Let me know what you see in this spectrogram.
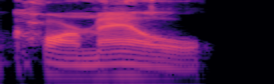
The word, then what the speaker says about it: Carmel: Here, Koresh competed for dominance with other leaders, Benjamin Rotten's son, George, until Koresh and his followers took over Mountain Camel. Is that camel or camel? I think it's camel. I'm saying this right every time. Oh, Carmel.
